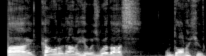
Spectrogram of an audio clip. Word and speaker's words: O'Donoghue: Colin O'Donoghue is with us. O'Donoghue. Come on, say it like O'Donoghue. Oh, it's so much better.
